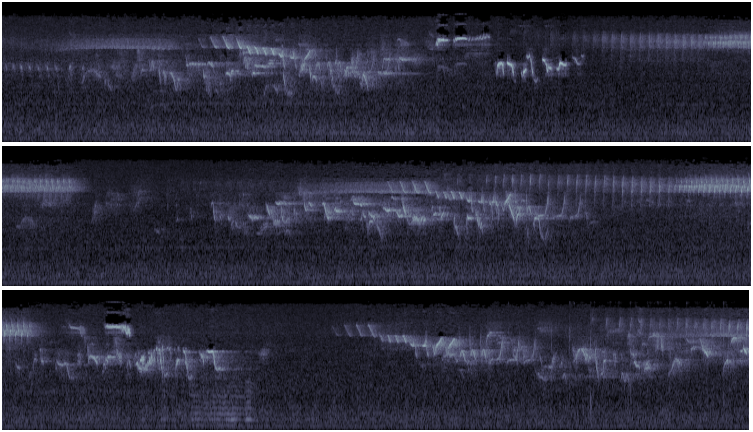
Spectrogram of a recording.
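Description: Birds chirping and twittering in bursts of several seconds with quieter gaps between them, over a steady high hiss.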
